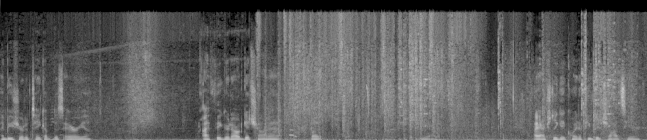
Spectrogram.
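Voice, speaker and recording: Over noticeable background noise, a soft-spoken man talks at a fairly quick pace with long, frequent pauses. His voice is fairly high and his tone calm, with monotone, flat intonation. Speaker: Apex Legends content creator. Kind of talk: gameplay review commentary, ASMR. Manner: soft-spoken, calm.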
